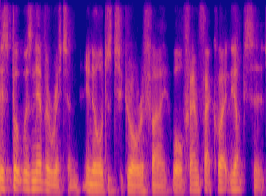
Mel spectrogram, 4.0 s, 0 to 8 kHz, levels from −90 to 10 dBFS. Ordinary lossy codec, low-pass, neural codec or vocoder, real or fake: Opus, 32 kbps; 7.2 kHz; codec, 16 kHz, 1.1 kbps, Voila-Tokenizer; fake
